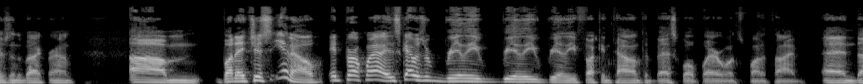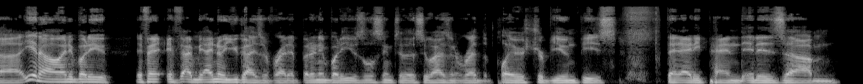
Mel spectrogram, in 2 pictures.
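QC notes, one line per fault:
1.05–1.27 s, comfort noise in place of the background: Right after "in the background", the real room sound gives way to a steady, featureless hiss for 220 ms. The level shifts only about 1 dB. The sender likely paused transmission, and the receiver filled the gap with synthetic noise.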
